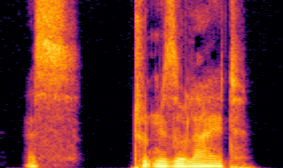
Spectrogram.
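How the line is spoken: Softly spoken. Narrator (German): sprach er leise

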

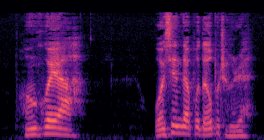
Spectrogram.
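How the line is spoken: Sighing after laughter. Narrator (Chinese): 罗非笑完之后 叹道

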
